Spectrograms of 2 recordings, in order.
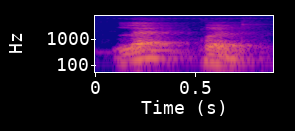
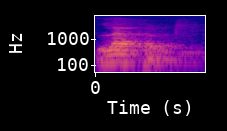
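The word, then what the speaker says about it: leopard: EO video ಸ್ಟಿರಿಯು ಇಯ next ಇಲ್ಲಿ ಈ ಓ ಇದೆ ಅದನ್ನ ಎ ಅಂತ ಹೇಳಬೇಕು ಅಂದ್ರೆ ಓ ಸೈಲೆಂಟ್ ಆಗಿರುತ್ತೆ ಅಂತ ಅಂಕೊಳ್ಳಿ ಲ್ಯಾಪಟ್ ಲಾಪಡ್ ಜಾಪಡಿ ಜಾಪಡಿ ಈ ಎರಡು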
